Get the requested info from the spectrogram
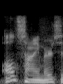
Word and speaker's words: Alzheimer's: Alzheimer's is pronounced with a T, even though there's no T in the spelling of Alzheimer's.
